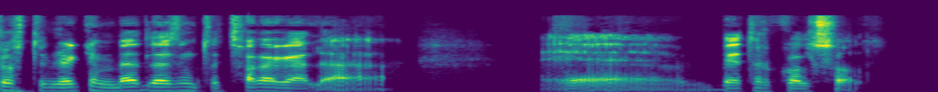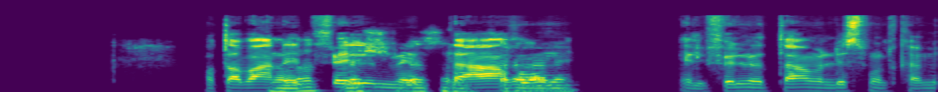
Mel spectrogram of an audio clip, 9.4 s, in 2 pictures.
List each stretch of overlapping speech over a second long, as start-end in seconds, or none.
6.0-7.6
